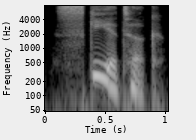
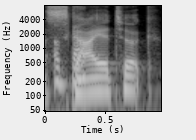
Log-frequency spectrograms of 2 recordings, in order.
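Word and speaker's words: Skiatook: I saying that right it's pronounced skuk Ryan are you sure it's not skook yep I'm sure it's skuk not skyk local knowledge my friend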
